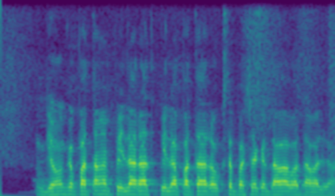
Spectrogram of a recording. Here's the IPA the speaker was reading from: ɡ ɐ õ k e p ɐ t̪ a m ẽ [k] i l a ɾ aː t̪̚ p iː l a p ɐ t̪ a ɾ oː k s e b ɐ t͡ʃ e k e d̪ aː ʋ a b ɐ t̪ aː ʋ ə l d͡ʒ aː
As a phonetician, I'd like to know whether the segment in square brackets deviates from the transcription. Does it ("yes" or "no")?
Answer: yes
